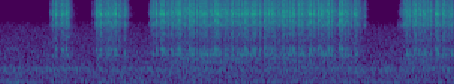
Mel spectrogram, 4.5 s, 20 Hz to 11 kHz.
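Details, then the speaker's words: Burlington GP20 model locomotive, factory-sealed gearbox just lubricated: thin high-pitched squeal cutting in and out then steady from dry gears, beginning to fade as it runs in. "Oh, it's starting to, squeal's starting to go away. I think if I run it for a while, it'll quiet down a little bit."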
